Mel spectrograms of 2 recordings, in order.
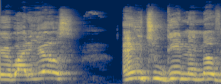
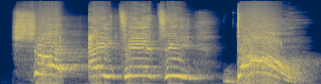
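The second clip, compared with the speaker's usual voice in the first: slow, higher yelled threat; furious vow; 7 semitones higher, slower than usual. Acted. Man swearing to take down AT&T, furious shout. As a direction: roar it like a war cry. Vowing revenge on AT&T.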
